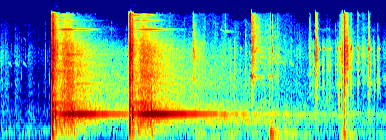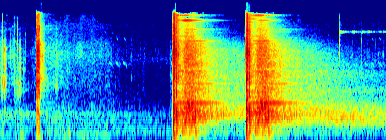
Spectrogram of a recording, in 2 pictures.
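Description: Ruger pistol shots in a shoot-two, reload, shoot-two range drill: two sharp reports, then clicks and metallic clatter from the reload, then two more shots, each ringing briefly.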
